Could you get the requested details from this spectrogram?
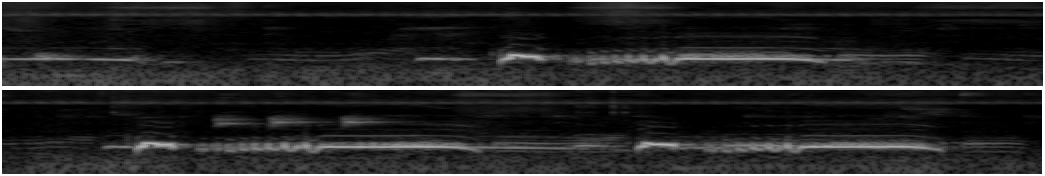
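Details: Pelung-style spotted dove cooing as a lure for reluctant or learning doves. Three phrases each open with a quick high note, tumble into rapid trills and settle into a long steady coo. Faint high chirps sound once.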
